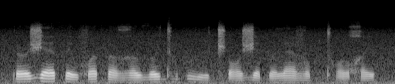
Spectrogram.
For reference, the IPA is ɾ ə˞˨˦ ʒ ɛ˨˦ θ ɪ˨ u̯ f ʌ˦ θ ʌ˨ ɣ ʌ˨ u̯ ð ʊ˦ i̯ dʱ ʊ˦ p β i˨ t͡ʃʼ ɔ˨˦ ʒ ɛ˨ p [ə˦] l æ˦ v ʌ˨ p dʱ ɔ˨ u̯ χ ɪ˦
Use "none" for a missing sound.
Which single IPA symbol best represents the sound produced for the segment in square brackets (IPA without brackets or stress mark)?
ə˦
